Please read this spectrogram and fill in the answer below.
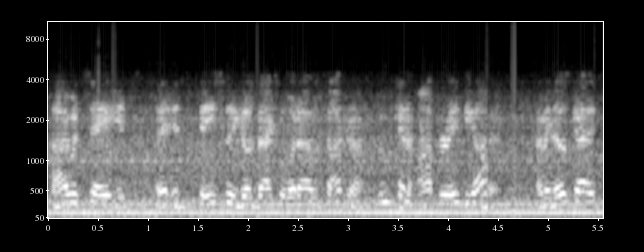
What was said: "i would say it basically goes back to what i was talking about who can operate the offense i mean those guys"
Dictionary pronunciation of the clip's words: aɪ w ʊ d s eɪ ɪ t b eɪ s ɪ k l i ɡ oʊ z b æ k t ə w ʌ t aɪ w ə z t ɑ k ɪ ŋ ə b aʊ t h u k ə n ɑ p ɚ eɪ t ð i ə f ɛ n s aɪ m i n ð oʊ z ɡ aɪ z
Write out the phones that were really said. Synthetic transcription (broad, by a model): aɪ w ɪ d s eɪ ɪ t b eɪ s ɪ k l i ɡ oʊ z b æ k t ə w ʌ t aɪ w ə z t ɑ k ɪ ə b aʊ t h u k ə n ɑ p ɚ eɪ t ð i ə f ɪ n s aɪ m i n ð oʊ z ɡ aɪ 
